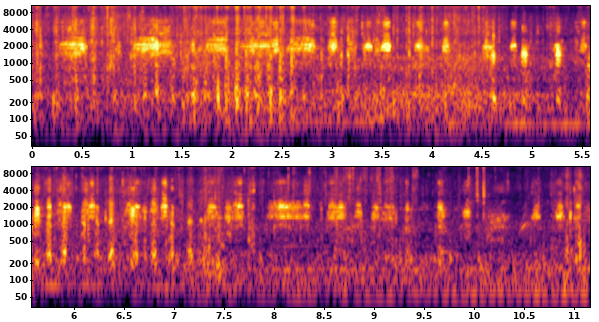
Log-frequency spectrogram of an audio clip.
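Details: In a backyard, a Muscovy duck couple playing with water utter a run of short, soft calls, repeated roughly every half second, amid constant splashing and dripping.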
